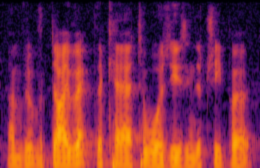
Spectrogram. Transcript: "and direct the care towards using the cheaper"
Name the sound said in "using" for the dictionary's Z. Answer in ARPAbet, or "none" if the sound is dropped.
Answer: Z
